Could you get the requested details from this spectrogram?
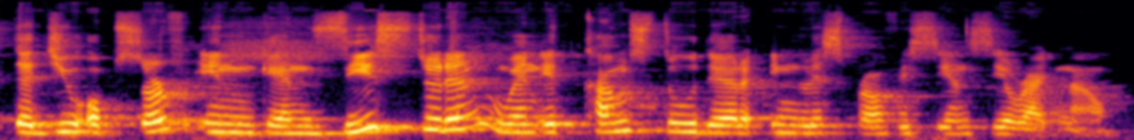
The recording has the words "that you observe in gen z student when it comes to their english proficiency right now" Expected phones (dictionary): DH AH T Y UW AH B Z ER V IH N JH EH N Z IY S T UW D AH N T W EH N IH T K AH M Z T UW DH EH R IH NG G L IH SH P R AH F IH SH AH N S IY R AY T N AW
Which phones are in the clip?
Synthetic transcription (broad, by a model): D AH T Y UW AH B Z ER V IH N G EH N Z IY S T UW D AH N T W EH N IH T K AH M S T UW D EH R IH NG G L IH SH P R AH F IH S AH N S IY R AY T N AW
